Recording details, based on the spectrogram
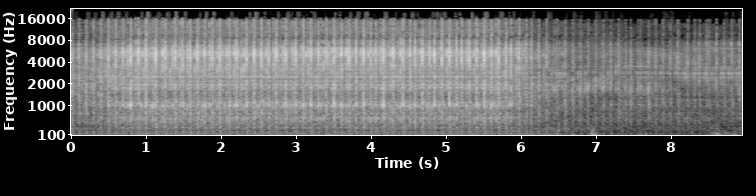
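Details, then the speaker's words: Freshly rebuilt Suzuki Address 110 scooter (Japanese parts) developed a rattle on a ride; it starts first pull, smokes from generous oil, and idles with a fast metallic ticking knock strongest at the magneto side: a loose flywheel rotor. "Поэтому давайте заведем, посмотрим, как это звучит. Завелся с одного раза, кстати, с первого. Масло владелец не жалел, вот видите, дымит хорошо. И вот где-то со стороны непосредственно магнита вот такой у нас звук."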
